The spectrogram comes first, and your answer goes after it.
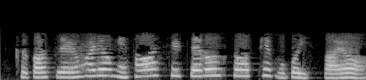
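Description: Ordinary pitch variation carries speech at a fairly slow pace. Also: woman. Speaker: Korean language tutor. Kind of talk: self-introduction video.

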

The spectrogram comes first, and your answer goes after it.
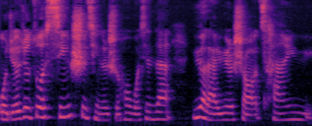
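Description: Speaking at a medium pitch, a woman lets her voice rise and fall in an ordinary way. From China. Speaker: podcast co-host. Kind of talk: casual chat.

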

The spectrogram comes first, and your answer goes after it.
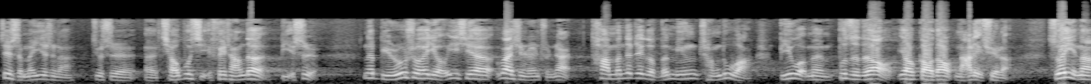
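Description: The man's pitch sits fairly high, and he keeps a moderate pace. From Northeast China, Shenyang. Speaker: surgeon and podcaster. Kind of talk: popular science talk. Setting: stage with audience.

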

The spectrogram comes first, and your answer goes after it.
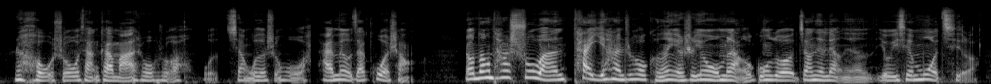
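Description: Talking at a very fast pace, a woman with a medium-pitched voice and ordinary pitch variation is heard on a very clean recording with a silent background. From Beijing. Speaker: tech company employee sharing life story. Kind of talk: personal testimony in interview.

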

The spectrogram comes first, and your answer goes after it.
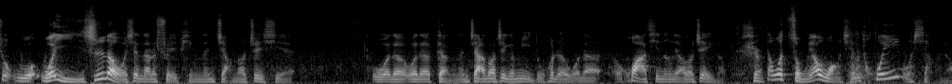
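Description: A man with a normal speaking voice talks at a fairly quick pace with lively intonation. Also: medium pitch for a man. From Shanghai. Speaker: stand-up comedian. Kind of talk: casual chat. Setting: outdoors in the rain.

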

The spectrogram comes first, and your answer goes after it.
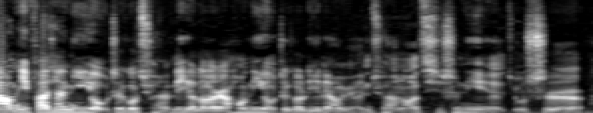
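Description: There is noticeable background noise as a woman speaks. She talks at a fairly quick pace with a fairly low pitch. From Northeast China. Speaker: podcast guest. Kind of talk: casual chat.

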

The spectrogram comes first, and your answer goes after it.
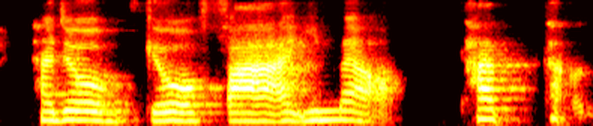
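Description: Bright, sharp female speech over a quiet background. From China, Suzhou. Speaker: spatial experience designer. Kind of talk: casual interview.

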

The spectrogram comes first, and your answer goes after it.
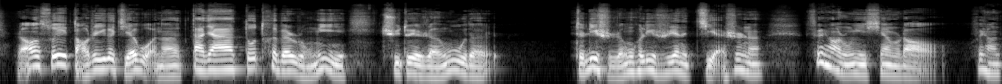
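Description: Over a silent background on a very clean recording, a man with a dark, mellow tone talks at a moderate pace, his pitch swinging very widely. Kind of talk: panel conversation, podcast interview.

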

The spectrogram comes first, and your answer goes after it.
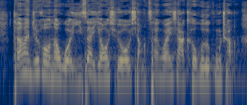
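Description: Noticeable background noise surrounds a woman speaking with ordinary pitch variation. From China. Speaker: businesswoman on a sales trip. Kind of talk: personal account. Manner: hesitant with many fillers.

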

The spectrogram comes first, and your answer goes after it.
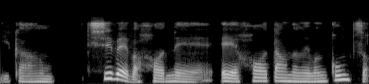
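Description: At a moderate pace, a woman speaks in a very deep, low pitch with ordinary pitch variation. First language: Shanghainese (speaking Chinese). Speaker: podcast co-host. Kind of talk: casual chat.

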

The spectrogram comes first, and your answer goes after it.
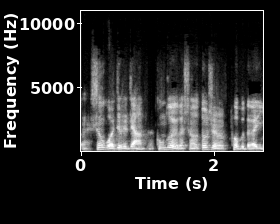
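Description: This man has a fairly high pitch and a slight Northeastern Chinese accent. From Inner Mongolia, near Northeast China. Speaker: photography blogger. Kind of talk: live-stream conversation.

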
